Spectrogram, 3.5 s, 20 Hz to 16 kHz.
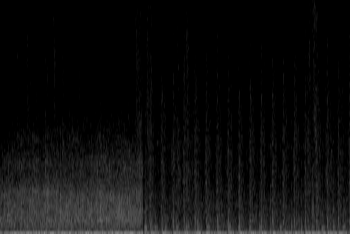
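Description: In War Thunder, an anti-aircraft Browning machine gun mounted on an AMX-13-M24 tank opens up after a brief lull, hammering out a fast, even stream of rounds that continues steadily to the end.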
